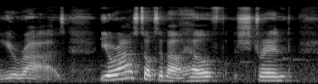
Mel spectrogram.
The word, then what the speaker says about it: Uruz: Excuse me, I was pronouncing it wrong. Uraz.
